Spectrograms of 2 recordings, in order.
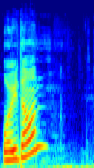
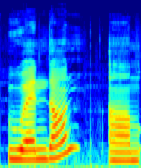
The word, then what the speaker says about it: Ouendan: Now, the last time I said this word, I think I said oidan. There is an N in the middle of that word. I think it's uendan, or I don't know how it's pronounced.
